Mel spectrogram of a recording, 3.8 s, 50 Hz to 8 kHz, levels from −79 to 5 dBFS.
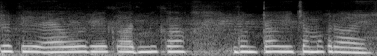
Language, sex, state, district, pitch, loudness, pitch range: Hindi, male, Uttar Pradesh, Shamli, 280 Hz, -9 LUFS, 270-285 Hz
